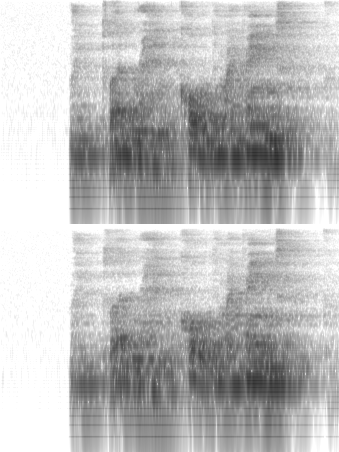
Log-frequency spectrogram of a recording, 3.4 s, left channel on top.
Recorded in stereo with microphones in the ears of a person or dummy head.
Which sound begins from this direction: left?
A man speaking, at 0.7 s.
